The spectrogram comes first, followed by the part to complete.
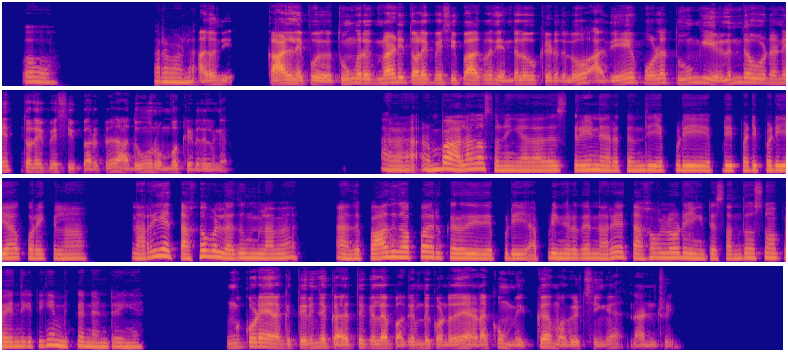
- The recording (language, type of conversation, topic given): Tamil, podcast, திரை நேரத்தை எப்படிக் குறைக்கலாம்?
- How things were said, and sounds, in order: other background noise; in English: "ஸ்க்ரீன்"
